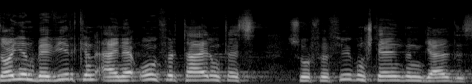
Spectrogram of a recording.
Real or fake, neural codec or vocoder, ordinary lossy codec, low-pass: real; none; none; 14.4 kHz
